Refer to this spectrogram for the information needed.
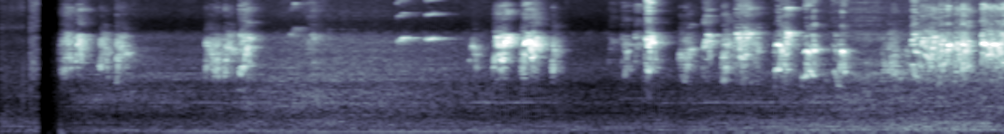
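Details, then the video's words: Young lovebird chick learning to make sounds; scratchy, high chirps start in short bursts, then become louder and denser in the second half, with a low steady hum underneath. "anak burung Lovebird belajar untuk bunyi"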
